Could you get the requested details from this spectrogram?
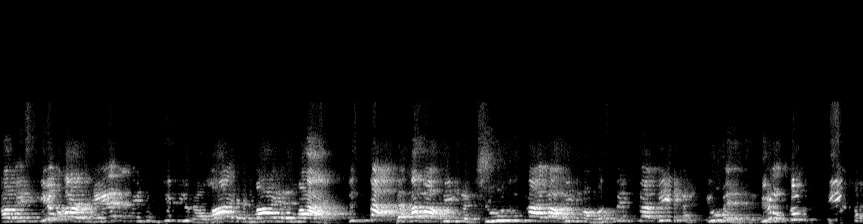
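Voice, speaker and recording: A woman with an extremely high voice talks at a fairly quick pace, with hardly any pauses. Her intonation is lively and her loudness swings widely. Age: 20s. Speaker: public commenter at city council. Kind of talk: public comment speech. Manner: impassioned.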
